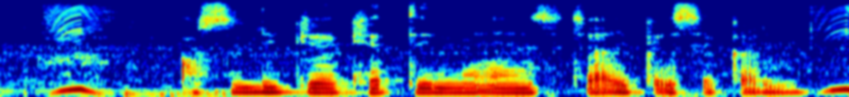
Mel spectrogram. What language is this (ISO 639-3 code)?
bho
